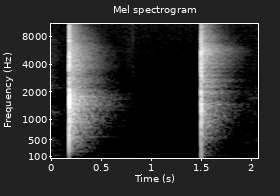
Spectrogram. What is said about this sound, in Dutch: Slow clap. Geleidelijk aan, iedereen begon mee te klappen met het publiek. En vandaar …, van de slow hand clap die het publiek moest doen, terwijl hij...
